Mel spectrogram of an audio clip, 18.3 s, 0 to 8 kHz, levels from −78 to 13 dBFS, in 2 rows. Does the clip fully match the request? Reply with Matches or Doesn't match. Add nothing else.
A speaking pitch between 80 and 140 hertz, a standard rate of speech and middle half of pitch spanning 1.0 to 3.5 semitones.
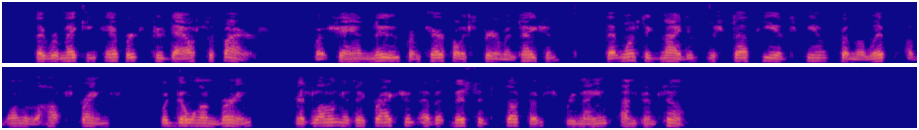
Matches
